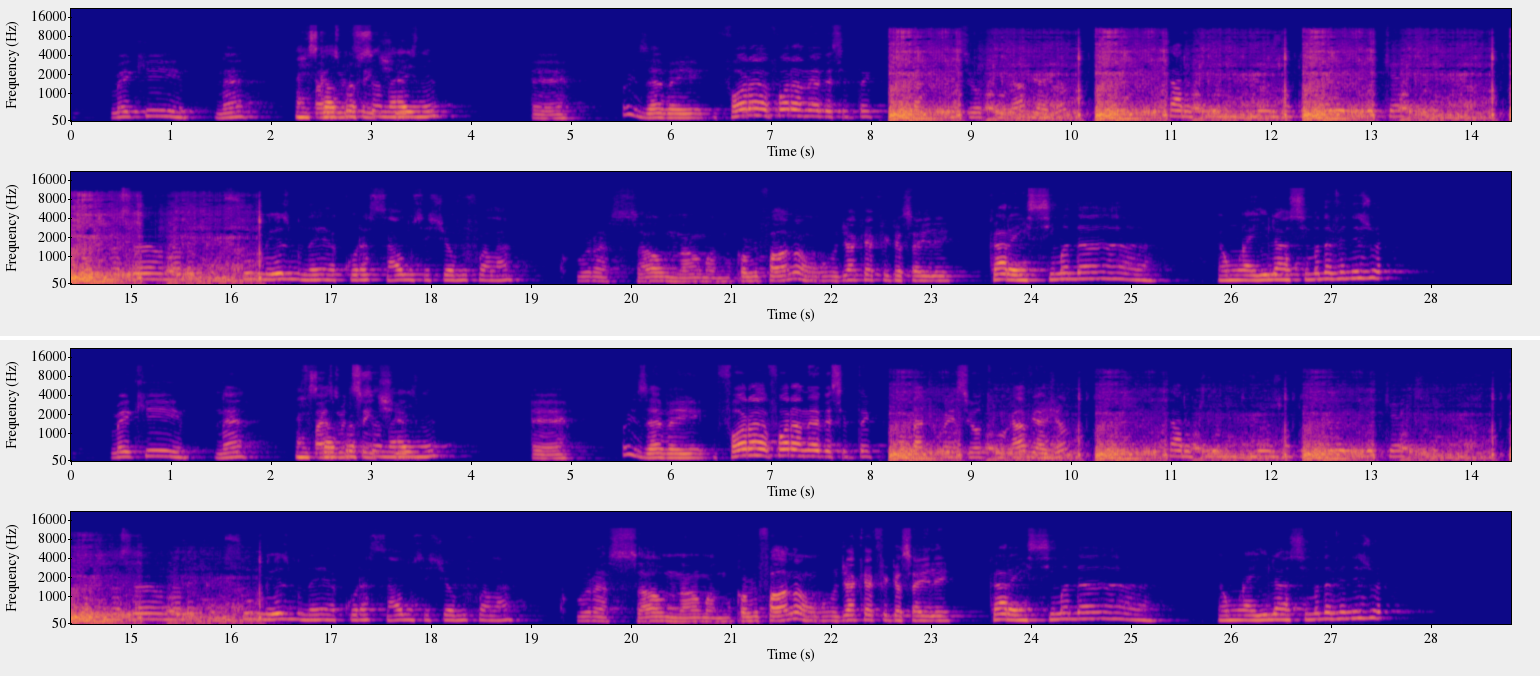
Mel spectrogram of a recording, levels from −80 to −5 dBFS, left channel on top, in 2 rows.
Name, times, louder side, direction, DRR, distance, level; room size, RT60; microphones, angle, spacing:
voice 1, 0.4-1.2 1.4-1.8 2.4-3.4 4.6-5.0 5.5-10.0 19.5-23.2, right 2 dB, 45° right, 1.0 m, -35 dB
voice 2, 2.2-3.7 10.5-10.6 10.9-14.1 14.5-18.8 23.6-25.3 25.9-27.5, left 1 dB, 15° left, 0.8 m, -35 dB
sound 1, 8.2-16.3, left 3 dB, 55° left, 0.8 m, -31 dB
29.0 x 16.5 x 5.9 m
head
